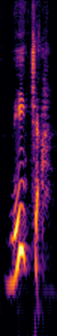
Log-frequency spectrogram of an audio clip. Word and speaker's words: Nietzsche: So Nietzsche. Yeah, that's the German.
